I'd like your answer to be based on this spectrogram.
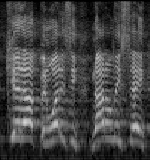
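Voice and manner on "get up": raised, loud insistence; proclaimed command. Acted. Preacher repeating God's message, loud and insistent. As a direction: drive the command home, high and loud.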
